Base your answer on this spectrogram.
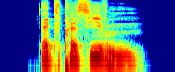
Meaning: strong dative masculine/neuter singular of expressiv
- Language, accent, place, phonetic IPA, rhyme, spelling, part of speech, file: German, Germany, Berlin, [ɛkspʁɛˈsiːvm̩], -iːvm̩, expressivem, adjective, De-expressivem.ogg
